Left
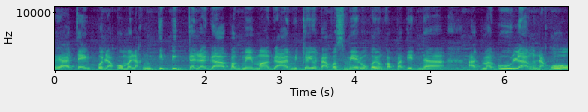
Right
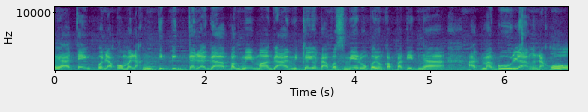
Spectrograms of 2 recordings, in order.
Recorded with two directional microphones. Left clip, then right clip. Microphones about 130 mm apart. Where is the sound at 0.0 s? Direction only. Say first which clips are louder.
Right 1 dB; 20° right (ahead or behind).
